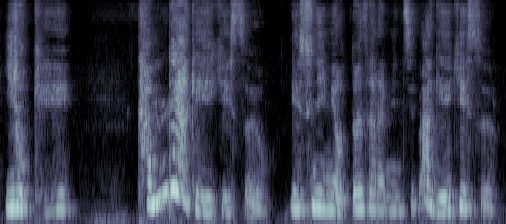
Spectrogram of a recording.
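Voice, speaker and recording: A woman preaching to children in Sunday school, telling a bible story in an animated, emphatic way and asking the kids questions. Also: a little high, moderate pace, creaky, breathy edge.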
